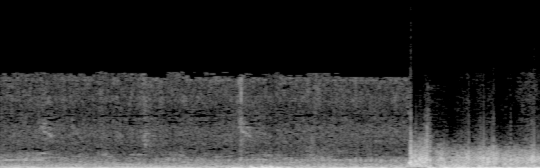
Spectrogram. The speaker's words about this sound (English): That's not a plane, that's a mortar strike.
